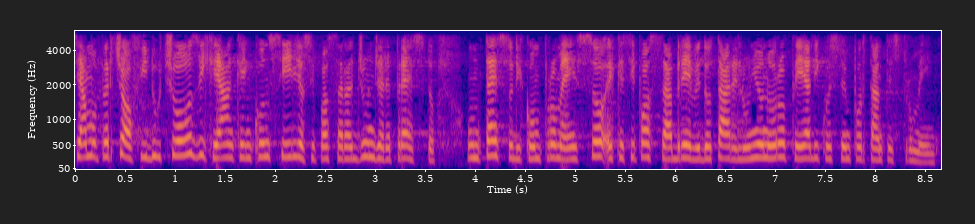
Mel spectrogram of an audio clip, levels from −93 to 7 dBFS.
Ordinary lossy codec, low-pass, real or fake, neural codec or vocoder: none; 5.4 kHz; real; none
